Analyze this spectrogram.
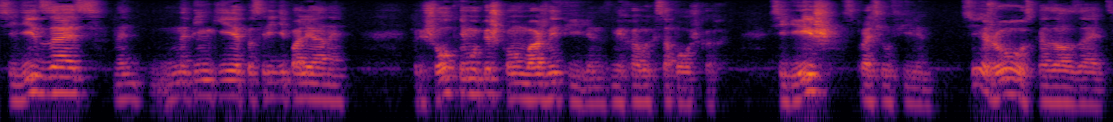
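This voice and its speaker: Somewhat breathy, a man speaks at a very slow pace. Audible room echo is present. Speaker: storyteller. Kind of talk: bedtime story reading with character voices. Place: home room. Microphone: camera far.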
